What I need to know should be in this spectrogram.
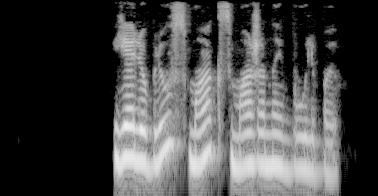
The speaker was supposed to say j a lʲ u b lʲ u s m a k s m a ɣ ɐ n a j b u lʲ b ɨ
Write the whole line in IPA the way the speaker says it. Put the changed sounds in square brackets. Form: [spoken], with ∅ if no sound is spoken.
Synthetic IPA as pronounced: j a lʲ u b lʲ u s m a k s m a [ʐ] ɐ n [ɐ] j b u lʲ b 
